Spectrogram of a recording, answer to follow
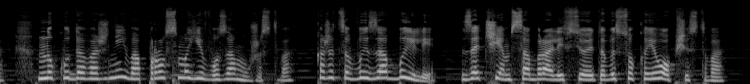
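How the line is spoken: Through gritted teeth. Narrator (Russian): сквозь зубы сообщила я

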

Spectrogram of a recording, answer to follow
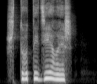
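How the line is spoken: Hoarse question. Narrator (Russian): Сипло осведомляюсь я, замерев

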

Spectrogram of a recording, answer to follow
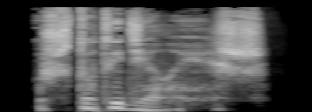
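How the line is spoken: Whisper. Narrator (Russian): прошептал

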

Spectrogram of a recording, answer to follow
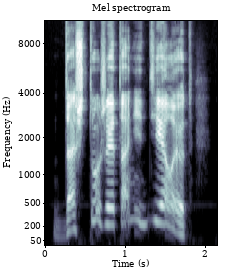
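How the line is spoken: Yelling. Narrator (Russian): заорал напарник

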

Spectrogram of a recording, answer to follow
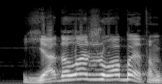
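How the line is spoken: Loud announcement. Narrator (Russian): громко объявил Митч

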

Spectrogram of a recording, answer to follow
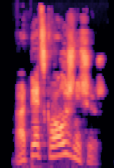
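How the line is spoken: Sighing. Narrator (Russian): вздохнул Николай

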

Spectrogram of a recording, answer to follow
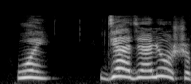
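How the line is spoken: Sudden cry. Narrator (Russian): вскрикнула Катя

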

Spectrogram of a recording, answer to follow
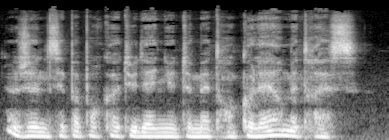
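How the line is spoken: Gentle remark. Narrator (French): fit observer doucement Mavra

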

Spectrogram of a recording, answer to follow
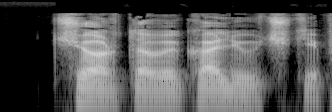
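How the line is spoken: Grumble through teeth. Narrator (Russian): проворчал он сквозь зубы

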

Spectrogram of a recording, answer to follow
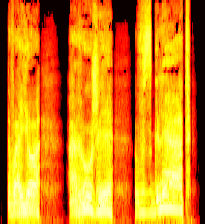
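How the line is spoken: Hoarse wheeze. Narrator (Russian): прохрипел мне Виктор

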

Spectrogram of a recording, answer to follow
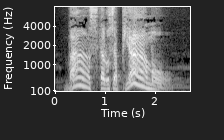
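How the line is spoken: Exclaimed. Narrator (Italian): esclamò Settembrini

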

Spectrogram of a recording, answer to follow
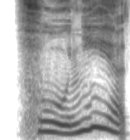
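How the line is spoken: Grief-stricken exhale. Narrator (Russian): выдохнул убитый горем Павлов

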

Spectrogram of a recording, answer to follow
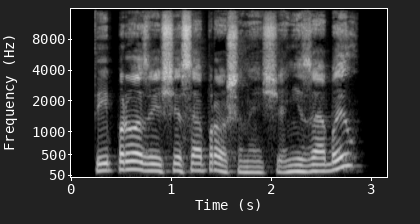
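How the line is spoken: Snide question. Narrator (Russian): ехидно поинтересовался Данилов

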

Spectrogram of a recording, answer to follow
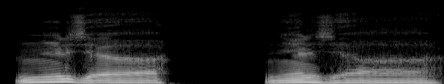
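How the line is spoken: Sleepy repetition. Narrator (Russian): сонно повторила Гого

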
